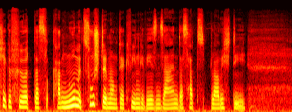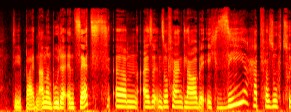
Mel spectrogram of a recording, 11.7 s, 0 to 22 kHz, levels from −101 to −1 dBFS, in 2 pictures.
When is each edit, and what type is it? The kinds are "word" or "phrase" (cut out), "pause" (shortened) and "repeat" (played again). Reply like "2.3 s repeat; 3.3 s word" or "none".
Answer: none

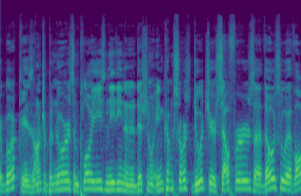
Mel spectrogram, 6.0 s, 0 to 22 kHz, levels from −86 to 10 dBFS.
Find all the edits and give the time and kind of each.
none

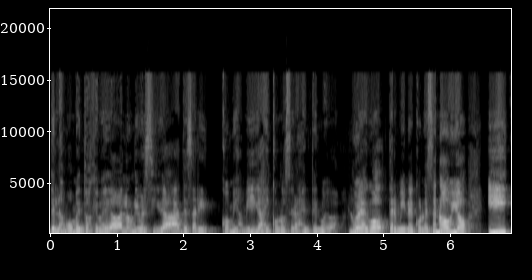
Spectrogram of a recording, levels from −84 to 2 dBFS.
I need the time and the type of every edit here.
4.4 s pause

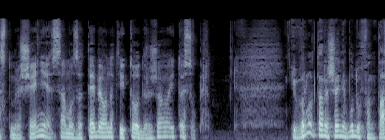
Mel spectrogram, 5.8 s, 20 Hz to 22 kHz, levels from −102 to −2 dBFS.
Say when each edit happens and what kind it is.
4.7 s word

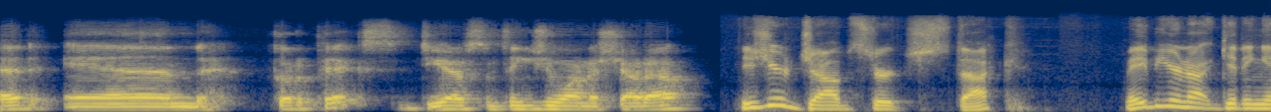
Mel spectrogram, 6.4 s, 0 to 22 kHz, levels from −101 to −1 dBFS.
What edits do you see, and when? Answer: 3.6 s pause

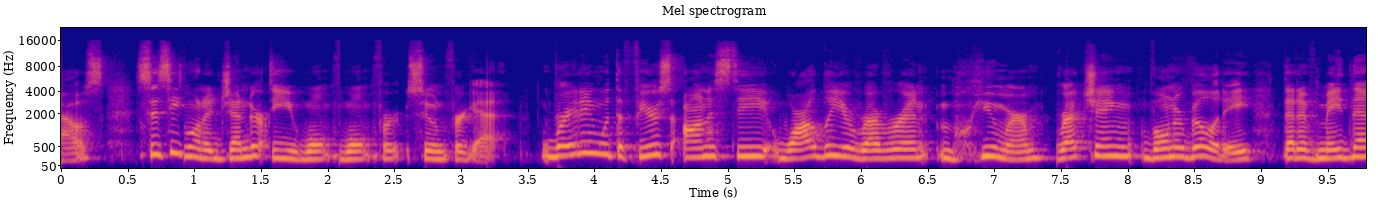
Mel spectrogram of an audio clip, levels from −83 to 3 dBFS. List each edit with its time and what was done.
0.9 s phrase; 1.6 s word; 2.1 s repeat; 3.5 s pause; 7.5 s word

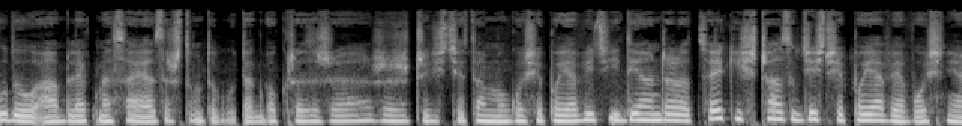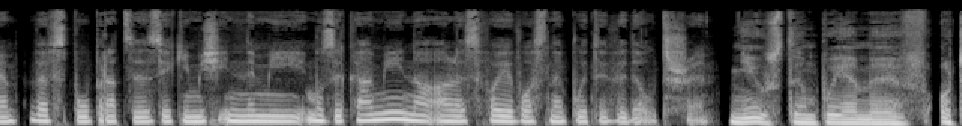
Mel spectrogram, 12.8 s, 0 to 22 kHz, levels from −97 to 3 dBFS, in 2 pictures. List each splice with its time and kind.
1.8 s word; 3.1 s word; 5.5 s word

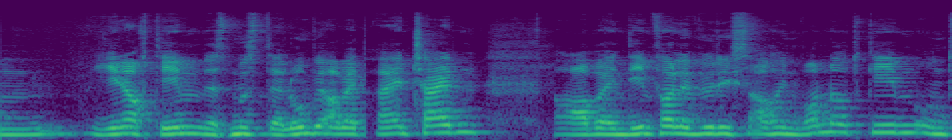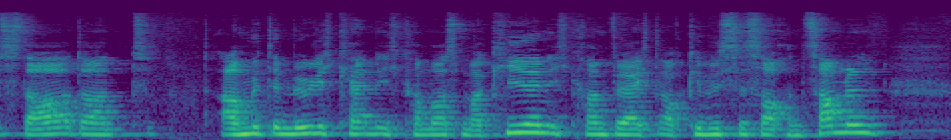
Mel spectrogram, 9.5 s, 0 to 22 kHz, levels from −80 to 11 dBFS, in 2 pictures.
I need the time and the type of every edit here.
1.3 s word; 1.8 s word; 2.8 s word

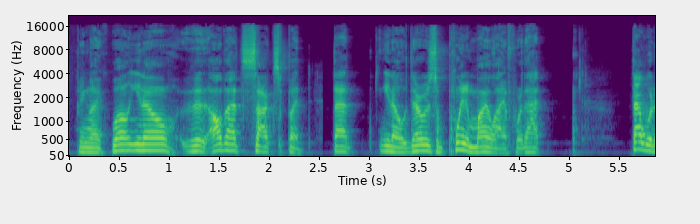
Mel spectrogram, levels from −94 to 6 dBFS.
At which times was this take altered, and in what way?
2.5 s pause

